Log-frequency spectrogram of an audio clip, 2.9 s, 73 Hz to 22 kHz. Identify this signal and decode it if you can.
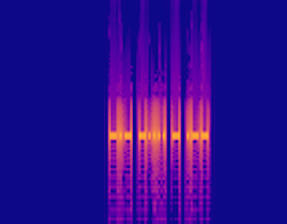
Morse code, heard as a keyed tone, about 50 wpm, 700 Hz. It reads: K6TW
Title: NA SOTA Activator Callsigns 50wpm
